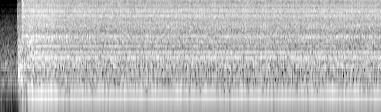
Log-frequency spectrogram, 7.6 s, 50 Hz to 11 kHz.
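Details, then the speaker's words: Becker VTLF 250 (VTLF 2.250) dry rotary vane vacuum pump for CNC router table, after basic maintenance and rotation check: switches on, smooth even low hum with steady airflow hiss, no knocks or rattles; normal running. "so overall very happy with how this turned out pump sounds good"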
